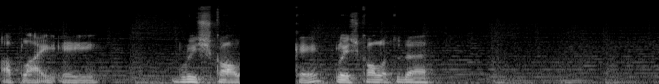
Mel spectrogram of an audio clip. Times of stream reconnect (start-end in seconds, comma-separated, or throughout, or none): 2.39-2.96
